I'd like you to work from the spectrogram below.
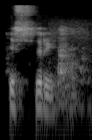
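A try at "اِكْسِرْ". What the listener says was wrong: Kebalik hurufnya. Iksir.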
